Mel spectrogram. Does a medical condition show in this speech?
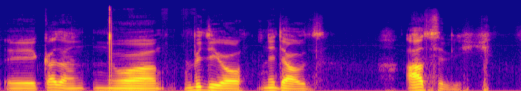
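Yes: cerebral palsy; speech not very clear.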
